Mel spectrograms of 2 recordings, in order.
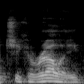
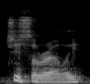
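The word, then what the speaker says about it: Chiccarelli: sometimes the doubles uh the double c's in italian are sometimes pronounced as s maybe or uh or maybe they are pronounced as a hard c anyway it's also a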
